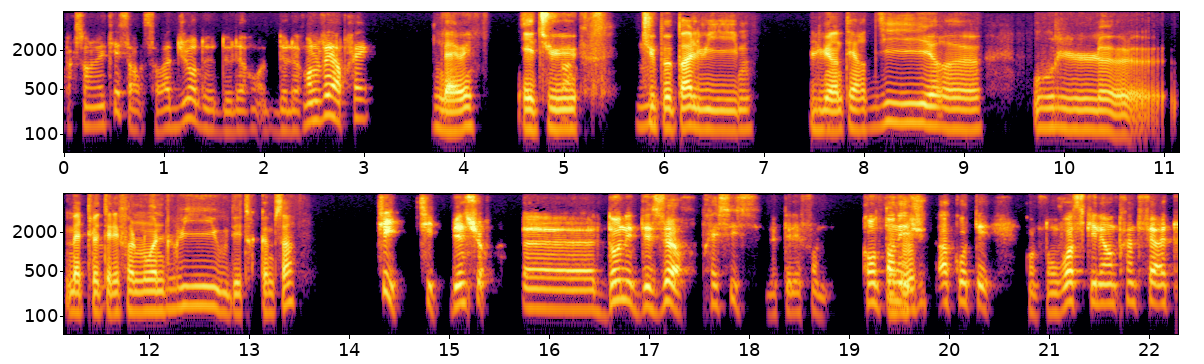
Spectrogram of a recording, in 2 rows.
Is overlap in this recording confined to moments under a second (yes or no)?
yes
